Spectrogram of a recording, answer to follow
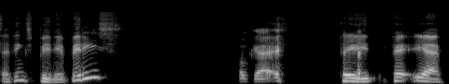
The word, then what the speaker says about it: Pheidippides: Phidippididis. I mean, to be fair, it is it, it's if I just if, I can see the pronunciation, but it's I think Spidippides, Okay. yeah, Pheidippides.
